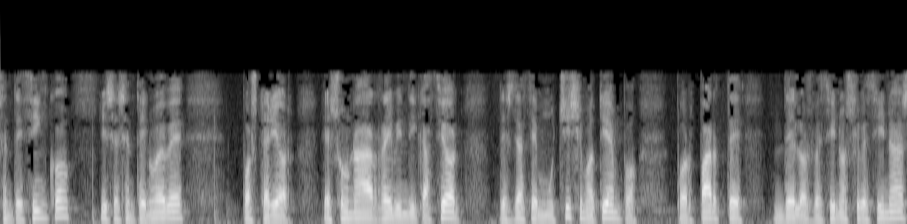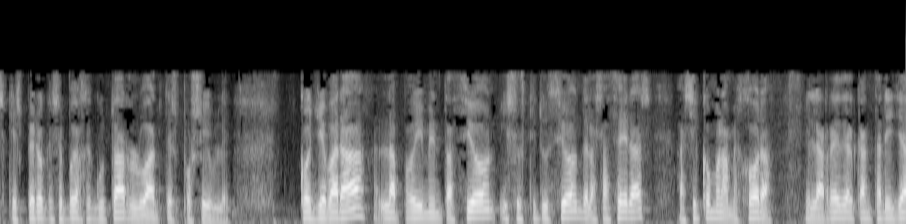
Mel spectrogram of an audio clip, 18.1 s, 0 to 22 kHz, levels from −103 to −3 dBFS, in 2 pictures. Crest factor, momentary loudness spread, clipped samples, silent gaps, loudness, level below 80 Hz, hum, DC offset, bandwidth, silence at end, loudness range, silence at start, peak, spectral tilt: 18 dB; 10 LU; under 0.1%; none; -20 LUFS; -46 dBFS; none; under 0.1%; 5.8 kHz; 0 s; 4 LU; 0 s; 0 dBFS; -11.5 dB/octave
